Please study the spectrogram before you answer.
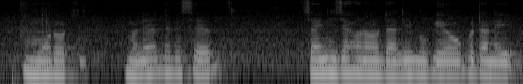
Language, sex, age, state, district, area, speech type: Bodo, male, 18-30, Assam, Kokrajhar, rural, spontaneous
